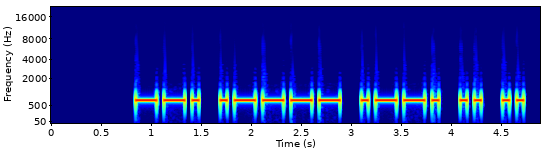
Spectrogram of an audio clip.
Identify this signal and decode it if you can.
Morse code, heard as a keyed tone, about 17 wpm, 700 Hz. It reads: G1PII
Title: DXCC-100 Call Signs - 5 Characters - Repeated 3x - 17wpm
